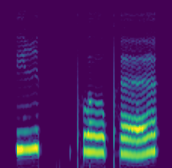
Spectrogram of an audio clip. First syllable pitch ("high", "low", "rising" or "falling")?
falling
